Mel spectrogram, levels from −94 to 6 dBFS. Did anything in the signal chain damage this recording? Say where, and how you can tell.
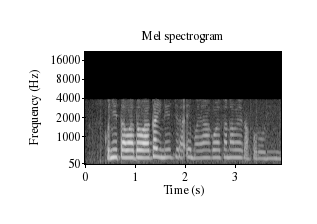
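Yes, in the call processing. From 1.33 s, just after "kũnyita watho wa", the level falls by about 11 dB as the talker moves back, and automatic gain rising follows: the gain control creeps upward through to the end at 3.93 s. What separates this from the talker simply returning to the microphone is that the room noise swells along with the speech, so the whole signal is being amplified, not just the voice. The band stops at 4 kHz, consistent with G.711 mu-law.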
